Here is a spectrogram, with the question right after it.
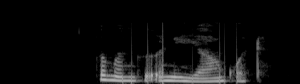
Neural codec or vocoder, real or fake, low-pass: none; real; 7.2 kHz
